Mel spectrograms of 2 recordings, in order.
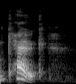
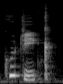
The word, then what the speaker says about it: Cuijk: and is now in the St. Martinuskerk in Cuijk Oh my gosh, that sound is very hard in Dutch. Um, it's spelled C U I J K. Also, our friend Matteo pronounces it Kujik.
